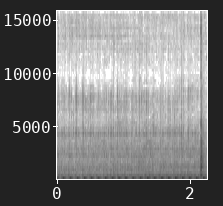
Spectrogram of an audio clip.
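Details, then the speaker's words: TMX 155 motorcycle test ride after replacing the noisy clutch (panggilid) set: steady even single-cylinder thump, no whine in first gear; normal running after repair, though a cracked valve guide was later found. "Let's go primera swabeng swabe na mga kao wala n halinghing yung panggilid all goods"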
